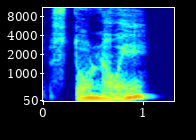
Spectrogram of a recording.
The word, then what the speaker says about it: Stornoway: We have listeners in Aberdeen, and uh, this place called I think it's called uh, I think I pronounced it right Stornoway.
